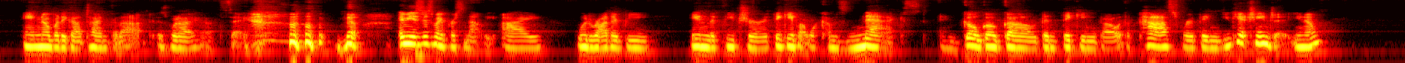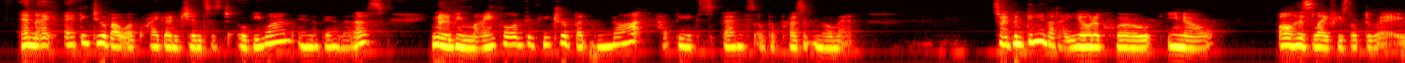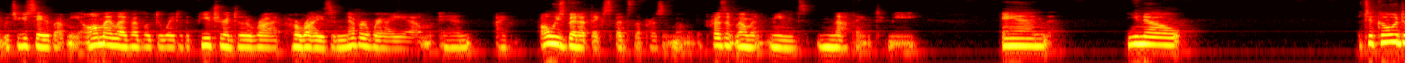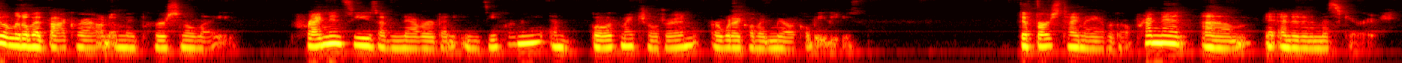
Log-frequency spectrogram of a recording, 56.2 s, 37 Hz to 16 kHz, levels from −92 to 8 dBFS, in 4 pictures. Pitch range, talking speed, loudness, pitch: 160-200 Hz, 200 wpm, -20 LUFS, 175 Hz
